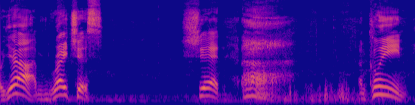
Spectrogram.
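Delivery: slow, self-satisfied, x0.5 pace; smug hypocrite. Retold or imitated. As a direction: drag it out, pleased with yourself. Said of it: "and they go".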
